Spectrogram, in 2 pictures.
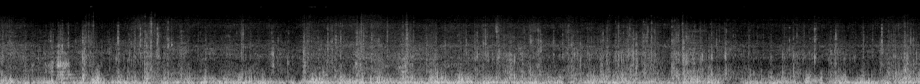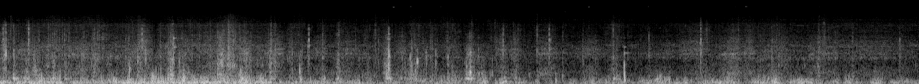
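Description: Wind buffeting the microphone of a mountain bike descending fast over rocky ground, with frequent clicks, knocks and rattles from the Commencal Meta Trail 29 full-suspension bike as its tyres hit rocks and steps.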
